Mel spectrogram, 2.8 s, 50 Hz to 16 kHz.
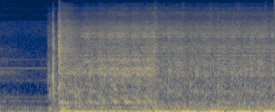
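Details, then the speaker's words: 1991 Mazda Miata, reportedly knocking when parked, sitting and just refueled after running out of gas and fixing a bad relay connection: quiet, then the engine suddenly catches and settles into an uneven low rumble; hard starting. "tried to crank it and it wanted to start but it was out of gas so I went and got some gas and here we go we're going to see that little crank again [Music] she's trying to"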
